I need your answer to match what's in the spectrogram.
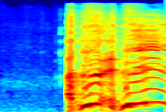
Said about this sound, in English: they were more forgiving of his irritating coughing if he made the coughs funny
